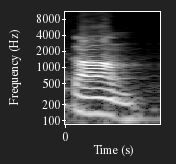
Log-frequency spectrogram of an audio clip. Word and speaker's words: calm: सबसे पहले हमारे पास आ रहा है काम, CALM, काम, तो हम किसको जो है वो सर्कल करेंगे, जो साइलेंट लेटर है, तो हम साइलेंट लेटर एल को सर्कल करेंगे क्योंकि एल जो है वो साइलेंट है, उसकी साउंड नहीं आ रही।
